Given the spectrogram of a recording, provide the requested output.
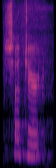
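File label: English; volet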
